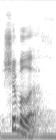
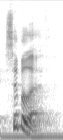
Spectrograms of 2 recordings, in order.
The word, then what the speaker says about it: Shibboleth: And if he said, 'No,' then he would say to them, 'Then say Shibboleth.' And he would say Sibboleth. And for they could not pronounce it right, and they would take him and kill him at the fords of the Jordan. And there fell at the time 42,000 Ephraimites." So they had a pretty nifty plan of seeing who was an Ephraimite, is they couldn't pronounce the SH sound.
